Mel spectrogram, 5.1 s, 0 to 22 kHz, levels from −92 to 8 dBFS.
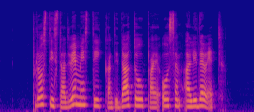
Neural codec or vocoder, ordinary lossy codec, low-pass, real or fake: none; none; 14.4 kHz; real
